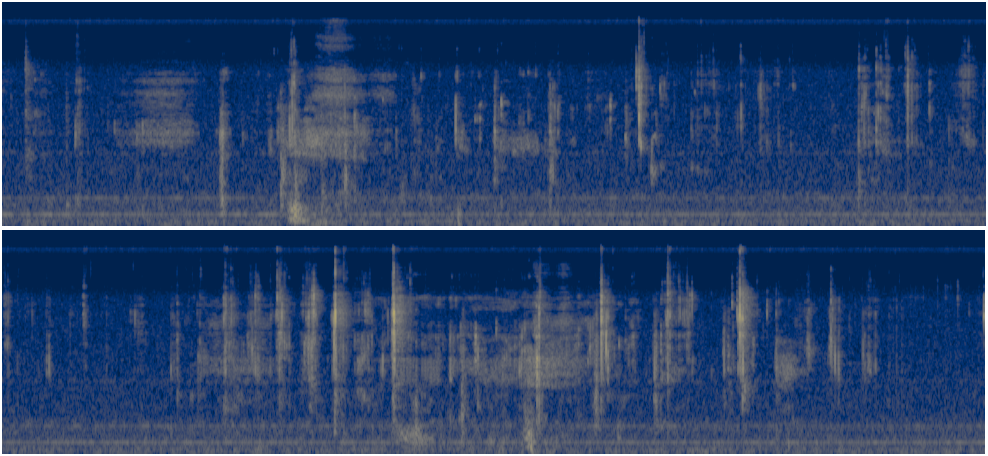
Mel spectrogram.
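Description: Close-up chewing and biting of a slice of cheese pizza: many short, wet mouth clicks, thickest in the second half, with a short rush of noise about three seconds in. A faint steady hum runs underneath.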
